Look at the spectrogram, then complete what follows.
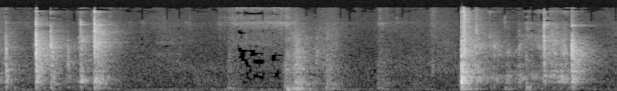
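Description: Several short, sharp clicks and knocks of fidget spinners being handled, one of them a metal spinner. The loudest click comes about three and a half seconds in.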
